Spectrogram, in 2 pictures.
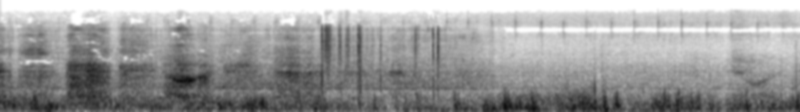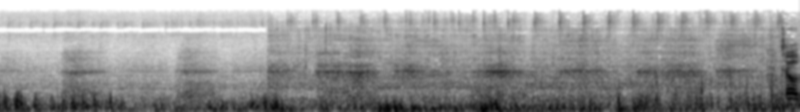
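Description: Wind rushing over the microphone of a camera on a moving road bicycle, steady with uneven gusts, and a voice heard faintly in the first couple of seconds.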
